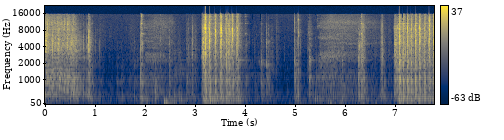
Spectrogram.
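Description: DeWalt 18V cordless impact driver hammering the carburettor mounting bolts home on a lawn mower engine, in three short bursts of rapid clicking, with a quieter burst between the second and third.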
